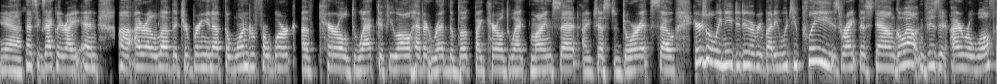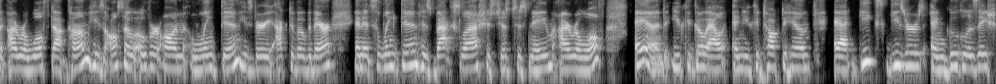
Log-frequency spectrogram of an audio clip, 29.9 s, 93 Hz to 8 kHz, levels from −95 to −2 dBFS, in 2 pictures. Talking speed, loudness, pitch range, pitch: 185 wpm, -18 LUFS, 200-230 Hz, 215 Hz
